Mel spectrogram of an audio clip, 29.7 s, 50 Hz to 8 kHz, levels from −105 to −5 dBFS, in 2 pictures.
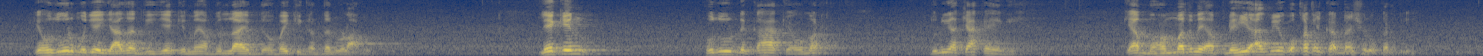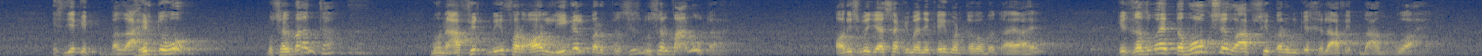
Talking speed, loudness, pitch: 155 wpm, -28 LUFS, 155 Hz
